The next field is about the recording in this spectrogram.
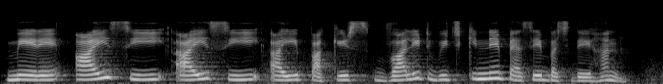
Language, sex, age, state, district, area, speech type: Punjabi, female, 30-45, Punjab, Pathankot, rural, read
